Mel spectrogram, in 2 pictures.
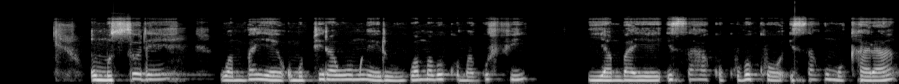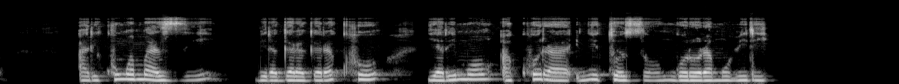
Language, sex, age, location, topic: Kinyarwanda, female, 25-35, Huye, health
